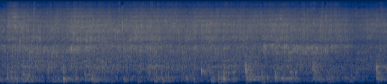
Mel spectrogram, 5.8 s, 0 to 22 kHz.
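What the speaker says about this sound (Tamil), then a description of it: "2 தக்காளி நான் சேர்த்துக்கிறேன். மீடியம் சைஸில் 2 தக்காளி. இதையும் வதக்கிக்கலாம்" Medium-sized tomatoes sautéing with onions in a pan for a Tamil anchovy fish curry, giving a steady, dense sizzle that fills the clip, with a few faint scrapes of stirring.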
